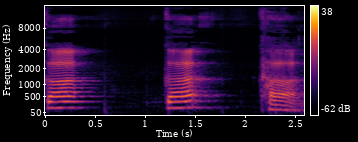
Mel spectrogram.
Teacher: देखिए ख जब बोलते तो हवा ज़्यादा निकलती है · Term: महाप्राण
